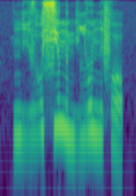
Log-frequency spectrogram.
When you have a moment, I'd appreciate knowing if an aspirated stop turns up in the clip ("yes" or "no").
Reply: no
